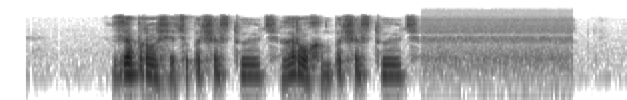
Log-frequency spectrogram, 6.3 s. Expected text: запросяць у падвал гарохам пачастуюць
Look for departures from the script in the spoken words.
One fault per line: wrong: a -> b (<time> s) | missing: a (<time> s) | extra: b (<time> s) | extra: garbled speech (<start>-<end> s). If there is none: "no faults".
wrong: падвал -> пачастуюць (2.0 s)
